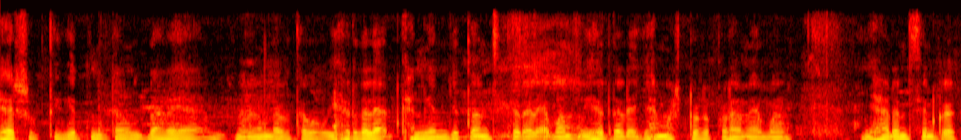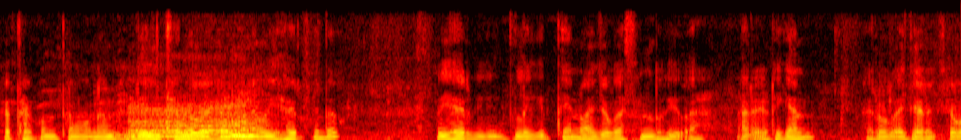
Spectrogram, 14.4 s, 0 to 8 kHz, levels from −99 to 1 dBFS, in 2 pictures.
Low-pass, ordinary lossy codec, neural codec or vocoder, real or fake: 7.2 kHz; none; vocoder, 22.05 kHz, 80 mel bands, Vocos; fake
